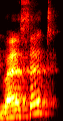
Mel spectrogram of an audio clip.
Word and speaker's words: Viasat: Is it the way we pronounce it, Viasat?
